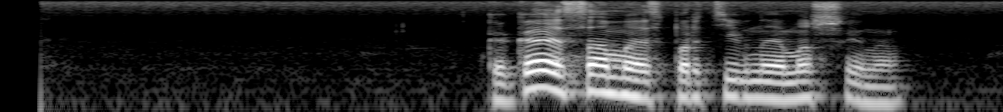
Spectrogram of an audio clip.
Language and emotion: Russian, neutral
